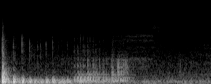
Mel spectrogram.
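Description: A metal twelve-sided die thrown onto a padded playmat: a sharp hit, then a quick clattering tumble that dies away within about half a second as it rolls to a stop.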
